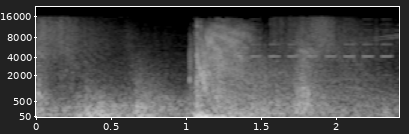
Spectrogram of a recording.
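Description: An energy blast crackles and bursts with a loud boom.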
